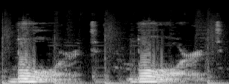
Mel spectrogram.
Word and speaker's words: bored: Bored. ¿Ves que no pronuncias la E final?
